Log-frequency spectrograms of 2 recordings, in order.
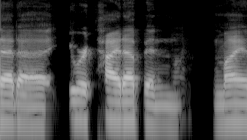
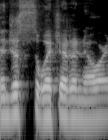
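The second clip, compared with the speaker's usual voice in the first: ordinary talk, nothing marked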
